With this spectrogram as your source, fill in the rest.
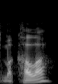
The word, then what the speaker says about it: McCullough: Now, first thing I want to know, I'm assuming, that you have the American pronunciation of your name, and it's McCullough.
